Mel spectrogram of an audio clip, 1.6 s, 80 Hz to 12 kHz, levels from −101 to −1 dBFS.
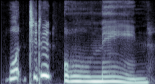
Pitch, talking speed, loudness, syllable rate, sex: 215 Hz, 195 wpm, -15 LUFS, 3.6 syllables/s, female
